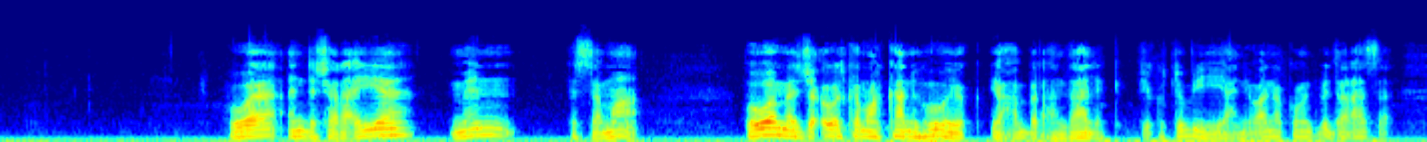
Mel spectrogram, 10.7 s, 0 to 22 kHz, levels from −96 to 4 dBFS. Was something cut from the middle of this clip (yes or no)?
no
